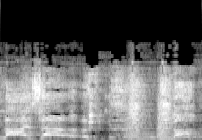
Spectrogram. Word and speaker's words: Liza: It's no, Liza with a Z, not Lisa with an S, cause Lisa with an S goes snuts.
